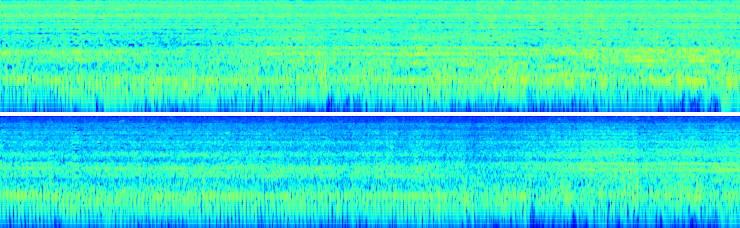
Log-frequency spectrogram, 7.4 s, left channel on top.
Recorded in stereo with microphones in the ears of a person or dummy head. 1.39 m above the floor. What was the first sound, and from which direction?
Running water, 65° left (ahead or behind).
